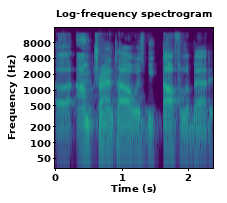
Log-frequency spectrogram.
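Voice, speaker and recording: Fairly low-pitched and in a Southern US accent, a man talks at a fairly quick pace. His intonation stays fairly even over a quiet background. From US South. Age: 30s. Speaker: funeral family speaker. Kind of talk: podcast interview. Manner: casual, talkative.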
